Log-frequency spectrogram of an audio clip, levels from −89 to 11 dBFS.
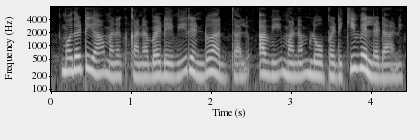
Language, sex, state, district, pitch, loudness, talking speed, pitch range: Telugu, female, Telangana, Mahabubabad, 205 Hz, -17 LUFS, 120 wpm, 200-250 Hz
